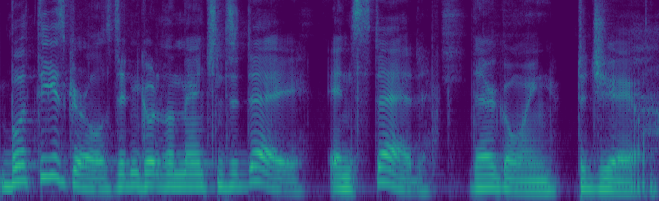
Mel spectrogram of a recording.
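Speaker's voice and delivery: newscaster-style news anchor delivery. Speaker recaps the story for the group in their best newscaster voice. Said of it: "let me do my best newscaster voice".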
